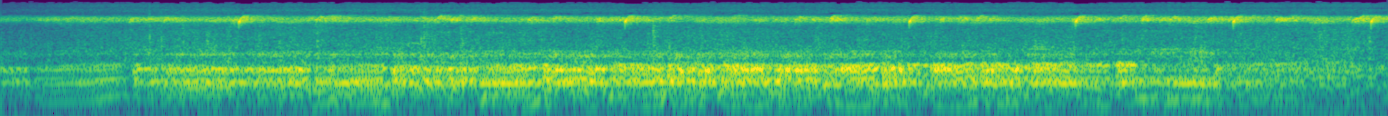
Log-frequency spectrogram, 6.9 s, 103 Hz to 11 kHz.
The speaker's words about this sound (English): Well, in the background, you're hearing a howler monkey. And then you're hearing little tree frogs, little peepers, and some insects. When did you make this? This was made in the early 90s,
